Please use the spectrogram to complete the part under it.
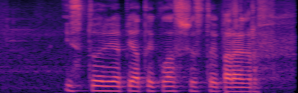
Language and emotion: Russian, neutral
